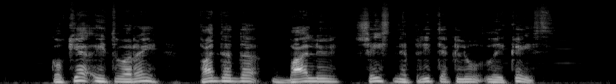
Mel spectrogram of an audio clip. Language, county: Lithuanian, Utena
